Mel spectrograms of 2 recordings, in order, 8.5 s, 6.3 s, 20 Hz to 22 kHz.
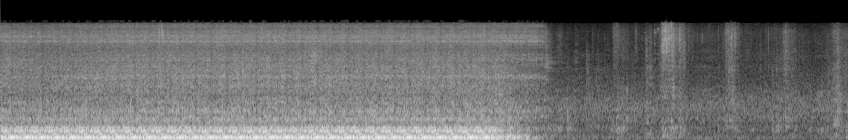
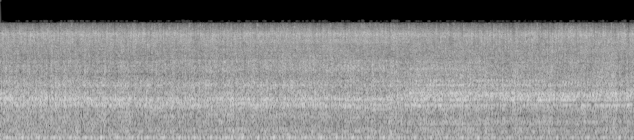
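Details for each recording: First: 1946 Dodge truck first start in decades, idling with generator belt removed to isolate a noise: steady even idle, regular low beat, no whine or rattle, then clean shutdown; engine quiet. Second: 1946 Dodge truck at its first start in decades: steady hissing whir over an even idle, with exhaust leaking at the manifold; the belt-driven generator is suspected of making the noise, checked by removing the belt.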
